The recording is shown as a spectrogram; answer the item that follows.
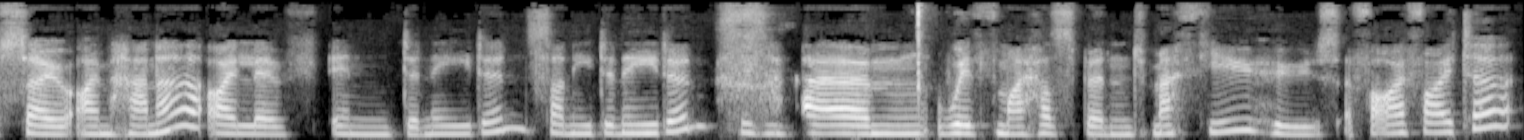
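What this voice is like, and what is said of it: English accent. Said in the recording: “as the accent suggests, I'm from England ... So the accent's still going strong.”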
